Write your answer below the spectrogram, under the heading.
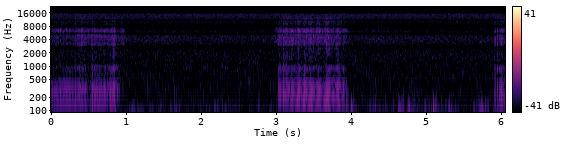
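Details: Pet cat in deep sleep indoors, December 2017: two drawn-out, rumbling snores about a second long, separated by a quiet pause, with a soft background hiss.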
